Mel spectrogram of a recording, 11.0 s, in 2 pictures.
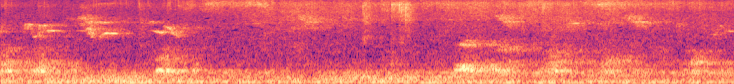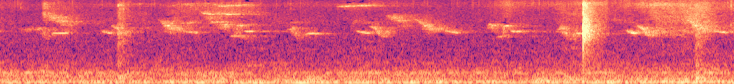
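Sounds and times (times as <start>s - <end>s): low outdoor hum: 0.0s - 11.0s
songbirds chirping and twittering: 0.0s - 11.0s.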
